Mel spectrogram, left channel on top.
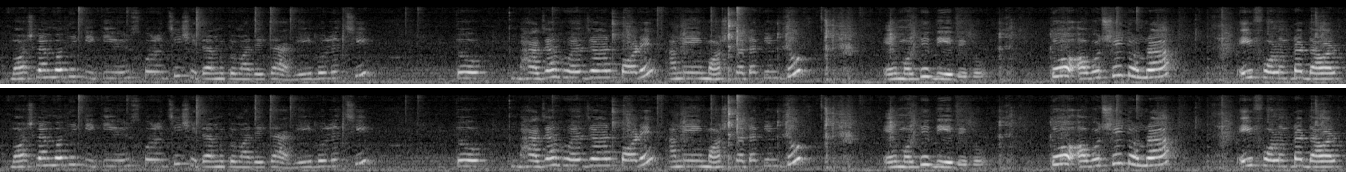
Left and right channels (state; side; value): identical; both; correlation 1.00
